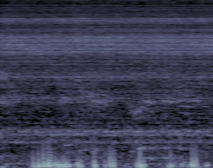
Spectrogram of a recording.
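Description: A quick, irregular run of soft, low taps and knocks, about a dozen, starting about a third of a second in, over a faint steady hiss.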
